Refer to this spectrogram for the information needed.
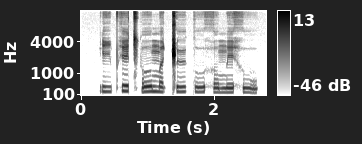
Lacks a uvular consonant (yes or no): yes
